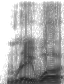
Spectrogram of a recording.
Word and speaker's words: Reiwa: era, the Heisei era, and I believe it's pronounced Reiwa era.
